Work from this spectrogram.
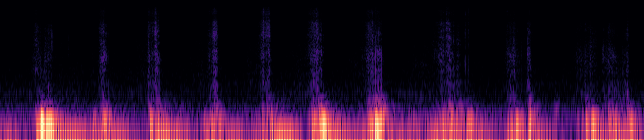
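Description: A blue plastic comb is pulled again and again through the long-pile synthetic fur of a small, soft, stuffed purple plush toy. Each stroke gives a quiet, low, muffled rustle with a faint bright scratchy hiss, and the sound dies away quickly between strokes.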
